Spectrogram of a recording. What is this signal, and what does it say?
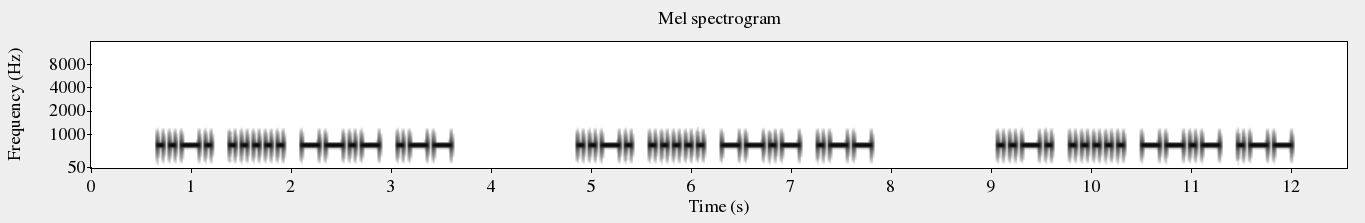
Morse code, heard as a keyed tone, about 20 wpm, 700 Hz. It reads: F5QW F5QW F5QW
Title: DXCC-100 Call Signs - 4 Characters - Repeated 3x - 20wpm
